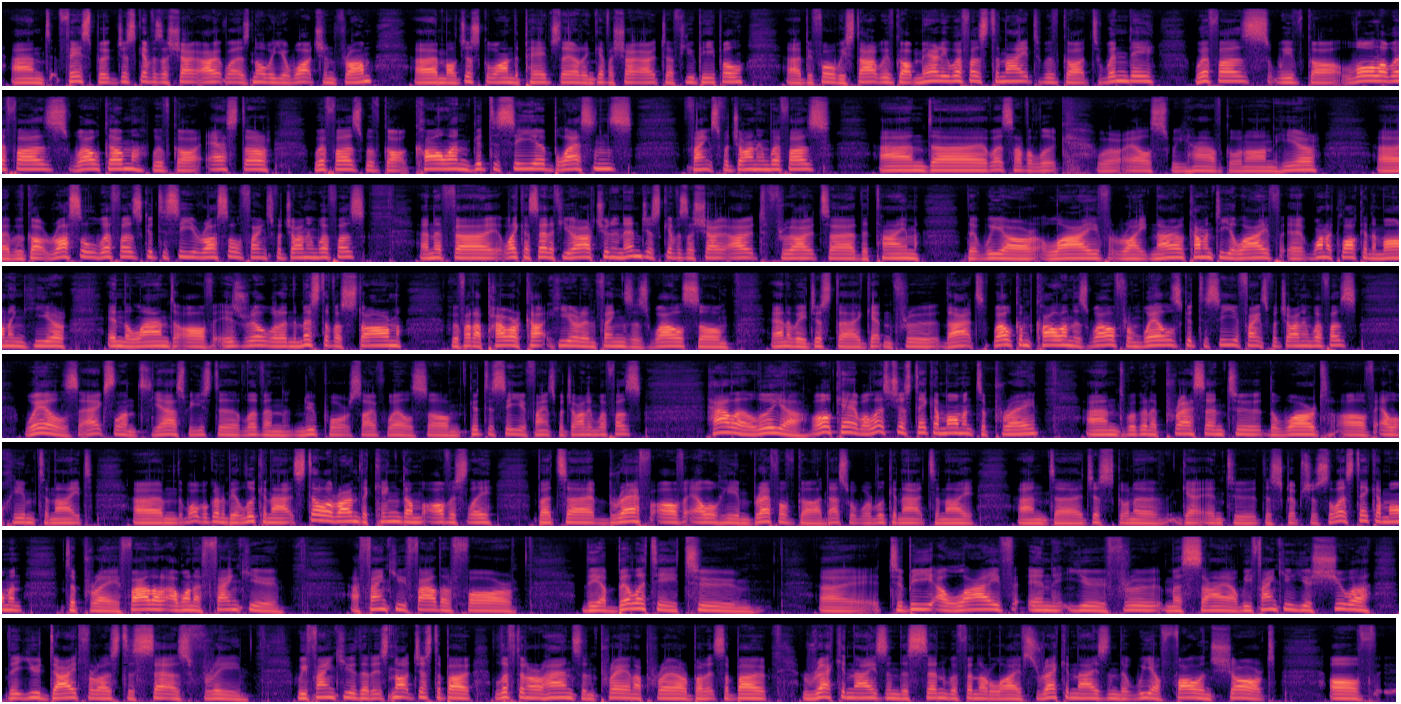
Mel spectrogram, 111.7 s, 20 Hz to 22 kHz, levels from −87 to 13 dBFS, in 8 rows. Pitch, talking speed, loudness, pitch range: 165 Hz, 180 wpm, -22 LUFS, 150-185 Hz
